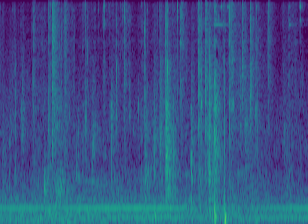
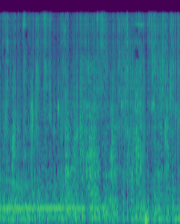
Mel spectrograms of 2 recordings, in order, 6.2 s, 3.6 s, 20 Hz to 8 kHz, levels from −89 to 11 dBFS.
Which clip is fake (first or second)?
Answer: second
